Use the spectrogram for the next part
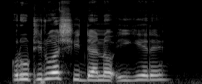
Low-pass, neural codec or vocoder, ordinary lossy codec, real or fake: none; none; none; real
